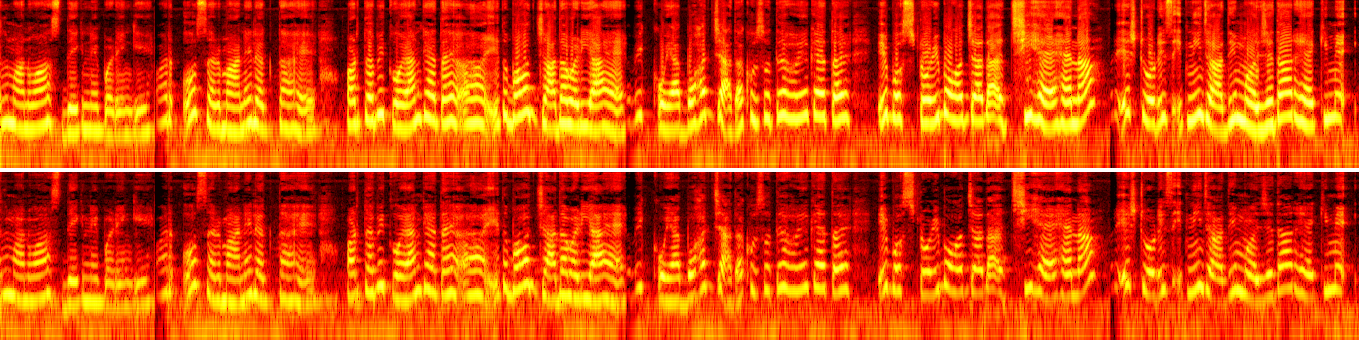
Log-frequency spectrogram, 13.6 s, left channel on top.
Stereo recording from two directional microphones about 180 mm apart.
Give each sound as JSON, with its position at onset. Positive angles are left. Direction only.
{"t": 0.0, "sound": "a woman's voice", "side_deg": 25}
